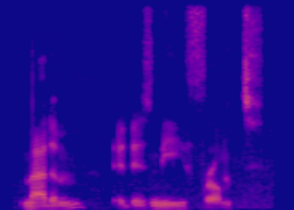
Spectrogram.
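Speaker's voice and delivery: weird, slow, drawn-out put-on voice. Game master voicing a character knocking at Phoenix's door, weird voice for Front. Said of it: "Weird voice".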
